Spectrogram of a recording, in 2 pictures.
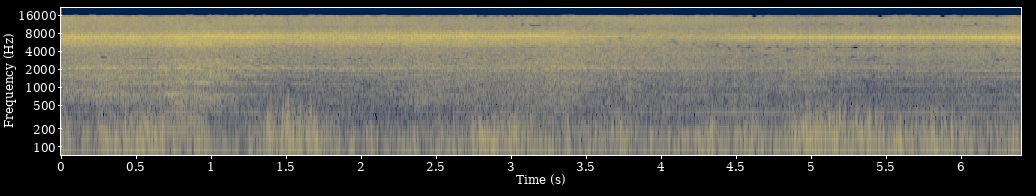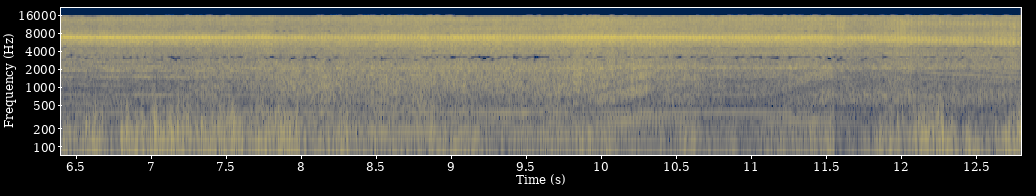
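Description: HK 450 electric RC helicopter running: a steady high-pitched motor whine over the rush of its spinning rotor blades. The whine eases off briefly about four seconds in, then comes back as the throttle rises again.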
